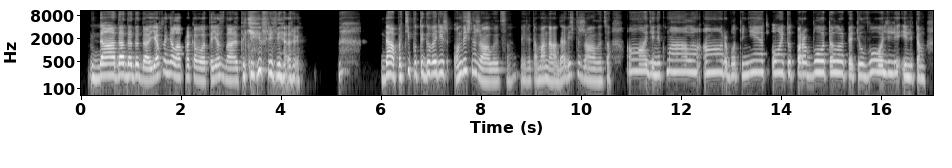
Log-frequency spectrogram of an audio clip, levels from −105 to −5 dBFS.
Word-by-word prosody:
Да 220 Hz, +3 st, +6 dB
да 230 Hz, +1 st, +8 dB
да 220 Hz, -1 st, +2 dB
да 220 Hz, +1 st, +3 dB
да, 175 Hz, -4 st, +3 dB
я 195 Hz, +5 st, +4 dB
поняла 240 Hz, -5 st, +1 dB
про 205 Hz, 0 st, -1 dB
кого 175 Hz, -4 st, 0 dB
ты, 165 Hz, +1 st, -4 dB
я 200 Hz, +4 st, 0 dB
знаю 170 Hz, -5 st, 0 dB
такие 225 Hz, -, +1 dB
примеры. 220 Hz, -8 st, -1 dB, 1.6 s
Да, 230 Hz, +5 st, +6 dB
по 205 Hz, -1 st, -1 dB
типу 260 Hz, +5 st, -5 dB
ты 240 Hz, +1 st, -3 dB
говоришь, 250 Hz, +1 st, +2 dB
он 215 Hz, +3 st, -1 dB
вечно 290 Hz, 0 st, -1 dB
жалуется, 155 Hz, -3 st, -4 dB, 0.2 s
или 165 Hz, -3 st, -11 dB
там 170 Hz, +1 st, -8 dB
она, 175 Hz, -4 st, -2 dB
да, 170 Hz, -, -5 dB
вечно 230 Hz, +2 st, -8 dB
жалуется: 165 Hz, -4 st, -6 dB, 0.3 s
"Ой, 145 Hz, +1 st, -3 dB
денег 230 Hz, 0 st, -4 dB
мало, 275 Hz, -1 st, -3 dB
а, 265 Hz, +2 st, -2 dB
работы 220 Hz, 0 st, -6 dB
нет! 265 Hz, +3 st, -3 dB
Ой, 260 Hz, 0 st, -2 dB
тут 250 Hz, 0 st, -6 dB
поработала, 260 Hz, +2 st, +1 dB
опять 245 Hz, -2 st, -4 dB
уволили!" 250 Hz, +3 st, -1 dB
Или 210 Hz, -1 st, -2 dB
там: 190 Hz, -2 st, -6 dB
225 Hz, 145 wpm, -23 LUFS, 190-255 Hz, 1.6 s, да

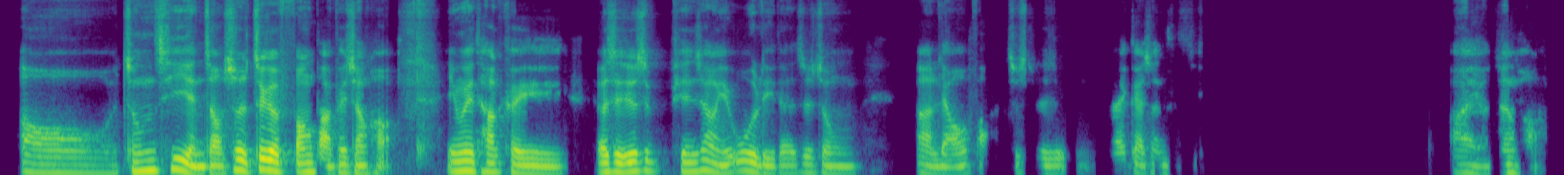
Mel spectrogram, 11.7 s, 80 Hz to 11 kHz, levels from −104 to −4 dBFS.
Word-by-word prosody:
哦， 110 Hz, -3 st, -5 dB
蒸 140 Hz, +1 st, +2 dB
汽 150 Hz, +2 st, +2 dB
眼 105 Hz, -7 st, +5 dB
罩， 105 Hz, 0 st, +2 dB
是， 145 Hz, +7 st, +5 dB
这 155 Hz, -, +5 dB
个 145 Hz, -, +10 dB
方 120 Hz, 0 st, +1 dB
法 100 Hz, -, +2 dB
非 115 Hz, -, -1 dB
常 105 Hz, -1 st, 0 dB
好。 105 Hz, -, -7 dB, 0.4 s
因 135 Hz, -, +1 dB
为 140 Hz, 0 st, +6 dB
它 125 Hz, -2 st, +1 dB
可 120 Hz, -3 st, 0 dB
以 100 Hz, -2 st, -1 dB, 0.2 s
而 125 Hz, -, +4 dB
且 125 Hz, -1 st, +4 dB
就 130 Hz, -, +6 dB
是 140 Hz, -, -2 dB
偏 130 Hz, -1 st, -2 dB
向 135 Hz, -3 st, -1 dB
于 110 Hz, -, 0 dB
物 135 Hz, +2 st, +1 dB
理 105 Hz, -3 st, -3 dB
的 105 Hz, +1 st, -6 dB
这 115 Hz, +2 st, -8 dB
种， 100 Hz, -3 st, -7 dB, 0.4 s
啊， 115 Hz, -2 st, -4 dB
疗 100 Hz, 0 st, -3 dB
法， -, -, -12 dB, 0.2 s
就 -, -, -12 dB
是 105 Hz, 0 st, -10 dB, 0.3 s
来 100 Hz, -, -8 dB
改 110 Hz, -, -6 dB
善 110 Hz, +1 st, -11 dB
自 105 Hz, -, -17 dB
己。 -, -, -39 dB, 1.9 s
哎 115 Hz, -1 st, -7 dB
呀， 100 Hz, -, -10 dB
真 110 Hz, 0 st, -6 dB
好。 -, -, -17 dB
115 Hz, 225 characters per minute, -21 LUFS, 105-130 Hz, 1.9 s, 个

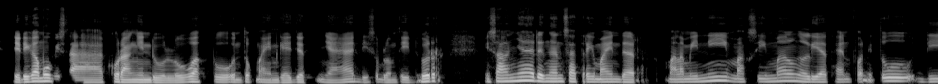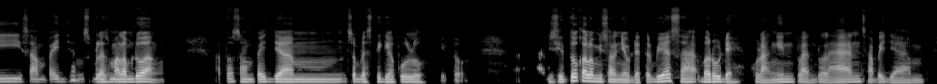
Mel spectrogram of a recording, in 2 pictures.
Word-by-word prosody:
Jadi, 110 Hz, +2 st, +5 dB
kamu 150 Hz, +1 st, +6 dB
bisa 105 Hz, -4 st, -1 dB
kurangin 110 Hz, -2 st, +3 dB
dulu 100 Hz, +3 st, +1 dB
waktu 120 Hz, -2 st, -5 dB, 0.2 s
untuk 105 Hz, +1 st, -4 dB
main 105 Hz, -2 st, -2 dB
gadget-nya 105 Hz, +1 st, -2 dB
di 105 Hz, -4 st, -7 dB
sebelum 105 Hz, -3 st, -6 dB
tidur. 110 Hz, +8 st, +2 dB, 0.5 s
Misalnya 150 Hz, +7 st, +3 dB
dengan 140 Hz, -2 st, +4 dB
set 135 Hz, -2 st, +1 dB
reminder 120 Hz, -2 st, 0 dB, 0.3 s
"Malam 120 Hz, +1 st, -1 dB
ini 165 Hz, +8 st, 0 dB
maksimal 135 Hz, +5 st, -3 dB
ngelihat 120 Hz, -3 st, 0 dB
handphone 115 Hz, +1 st, -5 dB
itu 160 Hz, 0 st, +1 dB
di 135 Hz, +2 st, -4 dB
sampai 120 Hz, +1 st, -5 dB
jam 200 Hz, -, -8 dB
11.00 115 Hz, -, 0 dB
malam 120 Hz, +1 st, +4 dB
doang 125 Hz, -6 st, +4 dB, 0.5 s
atau 125 Hz, -, -8 dB
sampai 120 Hz, -2 st, -1 dB
jam 120 Hz, -2 st, +4 dB, 0.5 s
11:30," 115 Hz, -2 st, -1 dB
gitu. -, -, -13 dB, 0.8 s
Habis 115 Hz, +2 st, -3 dB
itu -, -, +4 dB
kalau 160 Hz, -3 st, +6 dB
misalnya 115 Hz, -5 st, +1 dB
udah 105 Hz, -, -2 dB
terbiasa, 125 Hz, -1 st, +2 dB
baru 125 Hz, 0 st, +5 dB
deh 105 Hz, -2 st, +1 dB, 0.2 s
kurangin 110 Hz, +3 st, -2 dB
pelan-pelan 105 Hz, +3 st, -2 dB
sampai 105 Hz, -1 st, -4 dB
jam, 100 Hz, 0 st, -5 dB
120 Hz, 145 wpm, -22 LUFS, 105-130 Hz, 0.8 s, kamu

